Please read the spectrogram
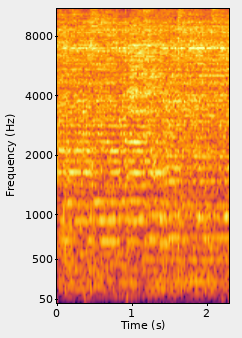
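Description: Live rock band playing an instrumental passage: strummed electric guitars over bass and drums, without vocals.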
